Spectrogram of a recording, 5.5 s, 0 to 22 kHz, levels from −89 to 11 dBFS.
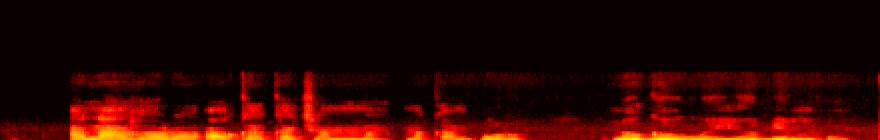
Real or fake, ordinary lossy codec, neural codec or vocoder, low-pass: real; none; none; none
